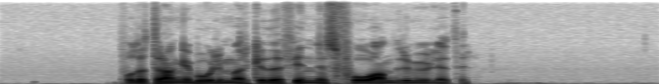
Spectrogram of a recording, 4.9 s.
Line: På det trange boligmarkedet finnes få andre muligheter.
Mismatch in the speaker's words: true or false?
false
